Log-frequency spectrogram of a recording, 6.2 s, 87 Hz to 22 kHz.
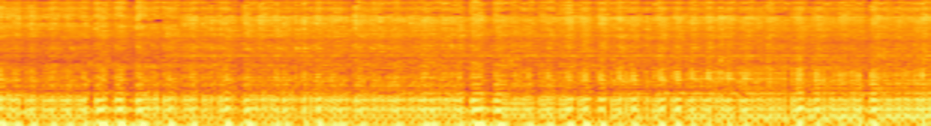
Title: First start 13B semi PP. 😁 (bit of an exhaust leak)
